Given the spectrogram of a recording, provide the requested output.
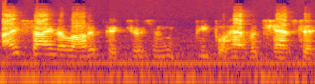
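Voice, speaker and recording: A man speaks over noticeable background noise. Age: 60s. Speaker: tribute singer. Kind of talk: interview. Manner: halting, repeats words.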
